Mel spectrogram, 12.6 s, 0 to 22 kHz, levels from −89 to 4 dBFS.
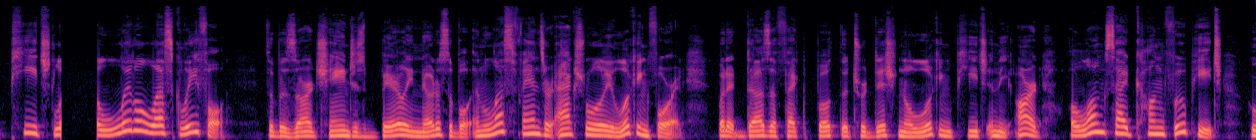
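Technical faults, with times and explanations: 0.61 to 0.97 s, audio dropout to a faint residue: The speech cuts out abruptly for about 0.37 s, then returns on "a little less gleeful". The gap is not silent. It holds only hiss, sitting roughly 50 dB below the speech level. The wanted signal was likely lost upstream while the rest of the chain stayed live, so its own noise floor shows through. The hard edges at both ends set it apart from a natural pause or fade.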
